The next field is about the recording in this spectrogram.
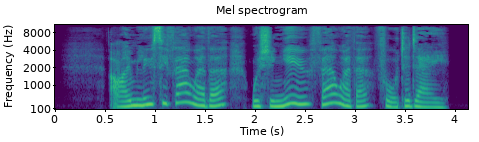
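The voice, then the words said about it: Polished radio presenter voice. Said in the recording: “I put on my radio voice to do my trademark sign-off”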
